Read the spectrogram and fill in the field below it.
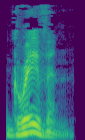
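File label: "graven", British English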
